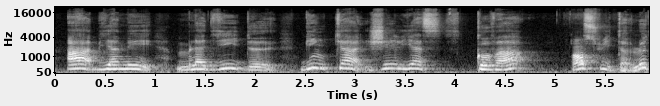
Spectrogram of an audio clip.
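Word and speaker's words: Бяхме млади: étions jeunes, et en bulgare traditionnel, ça se prononce Abiame Mladi de Binka Geliaskova.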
